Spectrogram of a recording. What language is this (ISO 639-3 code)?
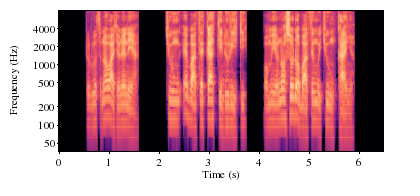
luo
